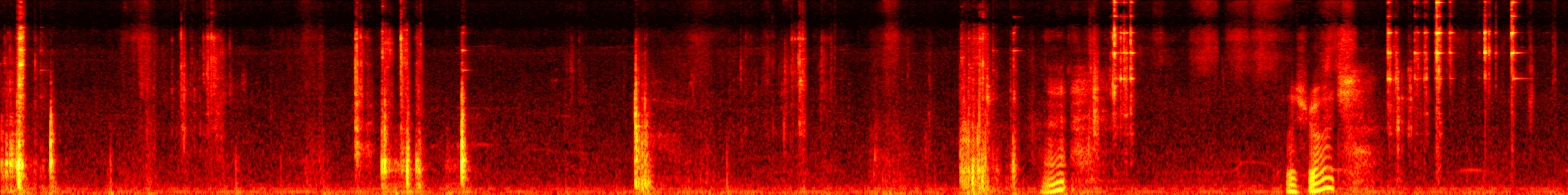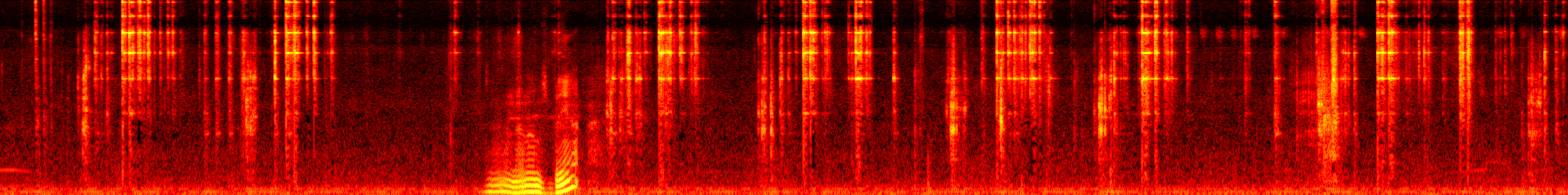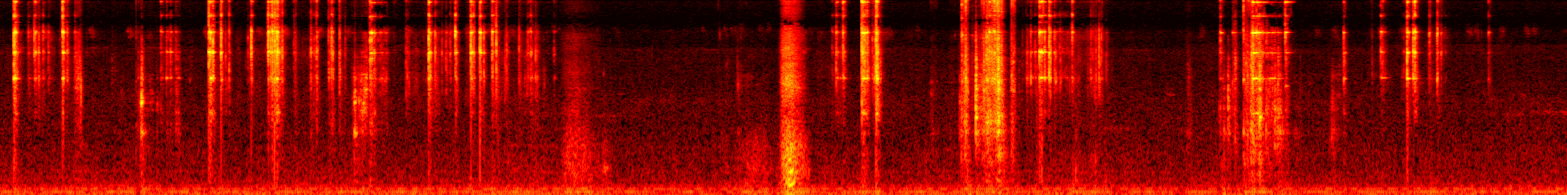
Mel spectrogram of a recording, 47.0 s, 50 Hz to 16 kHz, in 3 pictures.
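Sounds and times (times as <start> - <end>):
metal rods clinking and rattling: 9.6 - 11.5, 13.8 - 15.4, 16.0 - 19.1, 20.1 - 21.1, 21.7 - 37.0, 39.7 - 40.2, 41.0 - 42.5, 43.5 - 46.4.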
